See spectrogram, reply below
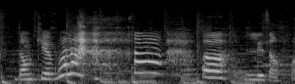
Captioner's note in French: rire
